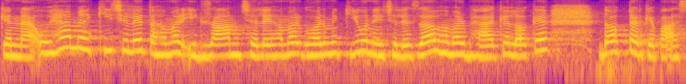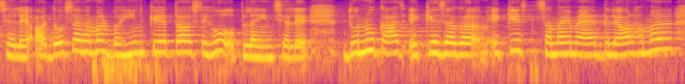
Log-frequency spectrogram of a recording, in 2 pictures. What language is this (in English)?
Maithili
